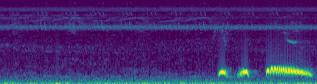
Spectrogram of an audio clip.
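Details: Dove calling with two short soft coos followed by a longer, slightly falling hooted note, low and mellow, with constant faint hum behind.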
